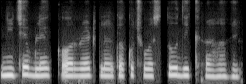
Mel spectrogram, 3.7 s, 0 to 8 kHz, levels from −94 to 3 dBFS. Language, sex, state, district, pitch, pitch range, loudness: Hindi, female, Jharkhand, Garhwa, 210 Hz, 200-220 Hz, -18 LUFS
